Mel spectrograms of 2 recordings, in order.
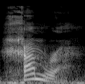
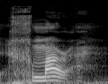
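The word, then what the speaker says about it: chamra (חמרא): He says, but the way you pronounce donkey is chmara. So chamra is wine and chmara is donkey.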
